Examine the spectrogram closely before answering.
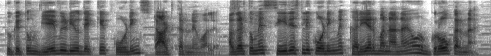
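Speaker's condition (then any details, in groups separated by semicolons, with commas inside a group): No condition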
